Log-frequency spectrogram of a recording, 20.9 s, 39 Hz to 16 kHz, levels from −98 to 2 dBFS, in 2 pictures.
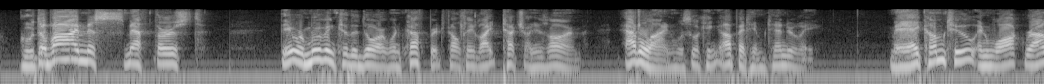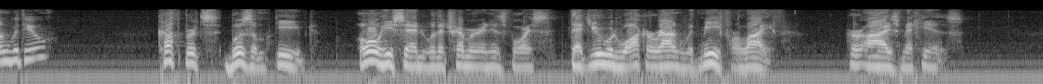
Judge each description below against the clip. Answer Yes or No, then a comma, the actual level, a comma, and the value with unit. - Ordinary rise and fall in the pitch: Yes, average, 4.6 semitones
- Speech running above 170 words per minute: Yes, average, 180 wpm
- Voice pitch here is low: No, medium, 145 Hz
